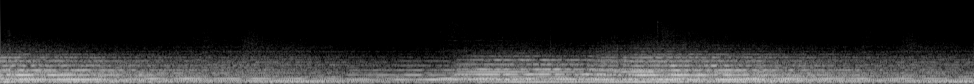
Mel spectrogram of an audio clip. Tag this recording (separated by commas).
Music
